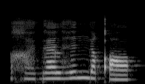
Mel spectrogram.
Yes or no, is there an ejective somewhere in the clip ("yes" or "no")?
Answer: yes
